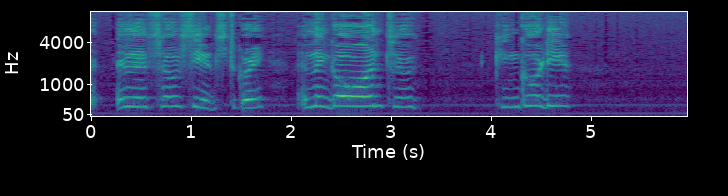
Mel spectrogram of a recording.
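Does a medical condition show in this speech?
Yes: quadriplegic cerebral palsy.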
